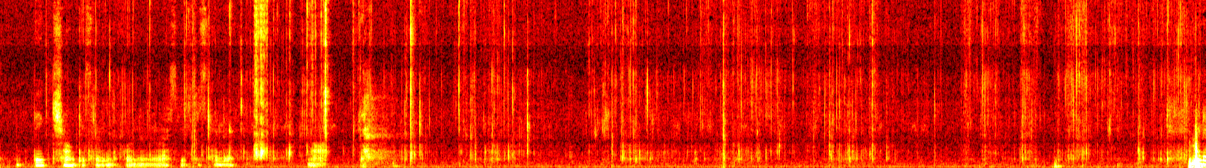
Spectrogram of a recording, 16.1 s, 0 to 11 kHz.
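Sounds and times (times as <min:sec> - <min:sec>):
sticky slime clicks and crackles: 0:07.9 - 0:16.0.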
